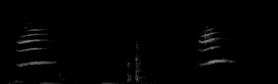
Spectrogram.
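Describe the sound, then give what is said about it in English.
Tiny kittens meowing: two thin, high-pitched mews separated by a pause of more than a second, each short and clear. “Anna's going to stop and realize that they can hear something. And it's teeny tiny little meow,”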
